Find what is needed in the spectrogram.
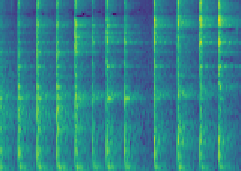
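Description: Metal spoon clinking rapidly against a saucepan as Nutella is stirred and knocked off into hot almond milk: a quick, even run of about eight sharp clinks a second.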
